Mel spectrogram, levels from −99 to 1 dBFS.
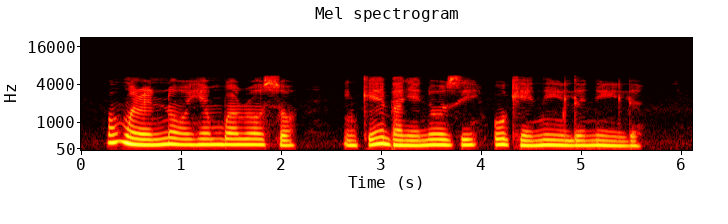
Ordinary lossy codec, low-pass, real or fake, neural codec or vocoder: none; 5.4 kHz; real; none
